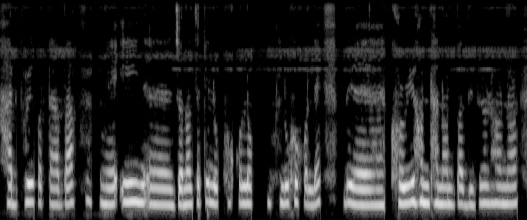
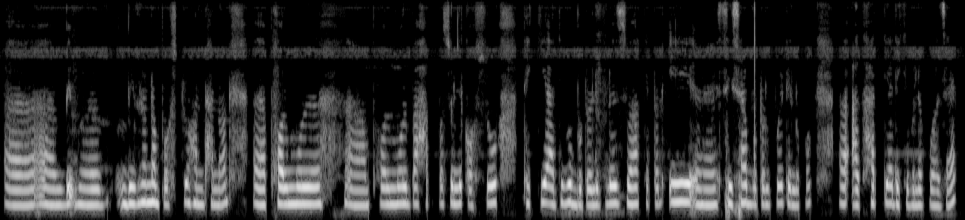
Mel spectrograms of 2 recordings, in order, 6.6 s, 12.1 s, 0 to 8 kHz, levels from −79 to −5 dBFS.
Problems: constant background noise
